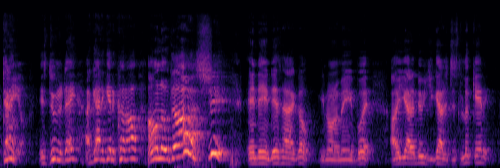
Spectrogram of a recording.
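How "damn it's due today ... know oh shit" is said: rising into a panicked, much higher, louder yelp. Retold or imitated. Imitating someone who panics at a bill due today, mock panic. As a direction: play the broke guy losing it as the bill comes due. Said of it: "You like".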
